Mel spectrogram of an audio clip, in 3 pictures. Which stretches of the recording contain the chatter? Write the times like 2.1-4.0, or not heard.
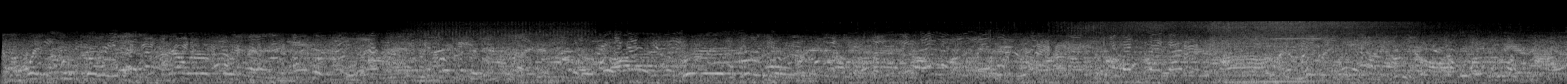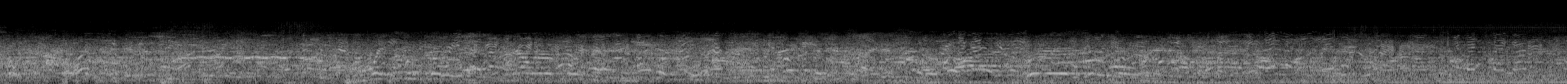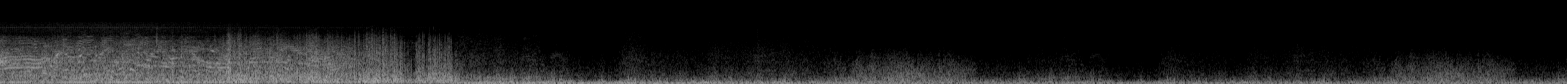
0.0-34.9.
